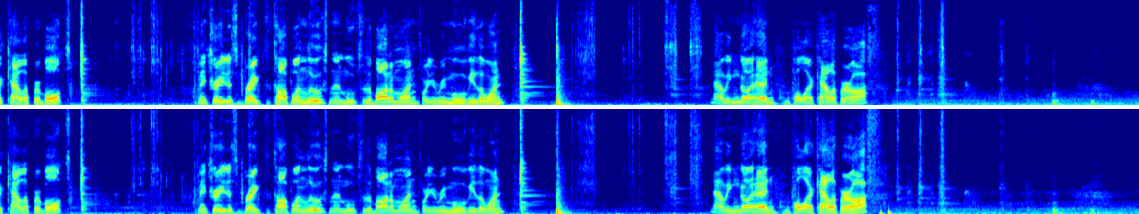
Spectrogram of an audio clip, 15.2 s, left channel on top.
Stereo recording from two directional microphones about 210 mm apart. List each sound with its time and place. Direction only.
0.0 s speech: 30° left (ahead or behind)
2.6 s speech: 50° left (ahead or behind); by 6.7 s 30° left (ahead or behind)
9.5 s speech: centre (ahead or behind)
10.5 s speech: 20° right (ahead or behind)
11.2 s speech: 45° right (ahead or behind)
